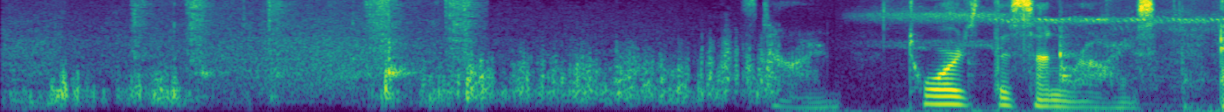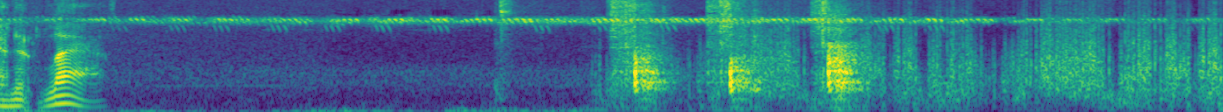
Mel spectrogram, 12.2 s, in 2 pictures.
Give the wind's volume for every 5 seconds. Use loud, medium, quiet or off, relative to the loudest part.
loud, medium, loud.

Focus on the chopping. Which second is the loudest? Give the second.
10 s.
